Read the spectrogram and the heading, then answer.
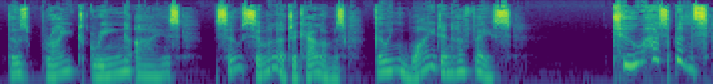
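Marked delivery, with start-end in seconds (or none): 6.1-7.1 much higher, breathless astonished hush; shocked whisper. A narrator's reading. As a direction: gasp it out in disbelief. Shocked at two husbands.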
